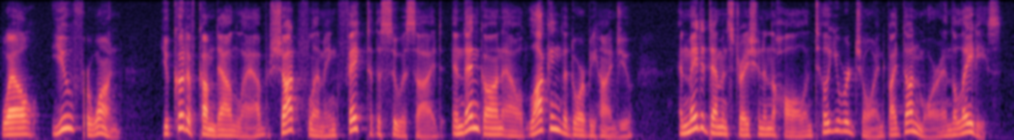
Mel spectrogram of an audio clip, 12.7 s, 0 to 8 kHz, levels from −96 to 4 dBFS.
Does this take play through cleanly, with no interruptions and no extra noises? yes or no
no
